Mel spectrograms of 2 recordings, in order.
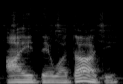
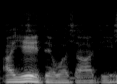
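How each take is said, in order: First: The opening vowels glide together as one diphthong. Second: The opening vowels are said as two separate sounds. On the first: "in Western dialects, you will hear the diphthong ai" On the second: "in Akwesasne, you'll hear aye dewadadi, where we separate the a and the e"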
